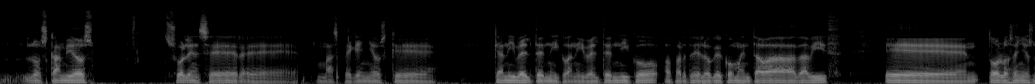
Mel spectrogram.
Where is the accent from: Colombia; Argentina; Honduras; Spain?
Spain; Zaragoza, Aragon; Al final somos de Zaragoza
